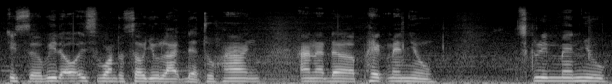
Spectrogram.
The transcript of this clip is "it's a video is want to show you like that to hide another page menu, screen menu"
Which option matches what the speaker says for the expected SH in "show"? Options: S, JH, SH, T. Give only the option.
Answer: S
